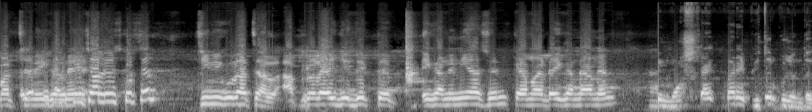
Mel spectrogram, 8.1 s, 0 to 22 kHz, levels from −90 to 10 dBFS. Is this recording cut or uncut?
cut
